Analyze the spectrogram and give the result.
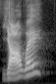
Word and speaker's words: Yahweh: And you either pronounce this Yahweh or Jehovah, depending on where the vowels go. And so Yahweh, Jehovah, you've heard both those. Those are just different pronunciations for the same word, which is this word right here, okay?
